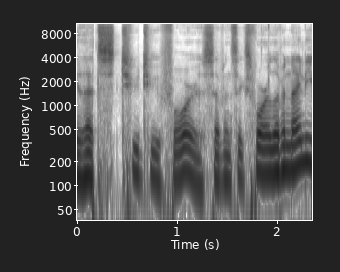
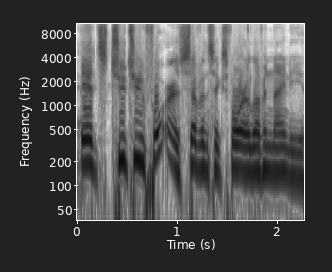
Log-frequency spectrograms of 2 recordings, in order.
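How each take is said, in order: First: Slow, clearly spaced digits. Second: Said in the usual way. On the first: Shown as a demonstration. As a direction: spell out the number slowly. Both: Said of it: "what's the hotline number".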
